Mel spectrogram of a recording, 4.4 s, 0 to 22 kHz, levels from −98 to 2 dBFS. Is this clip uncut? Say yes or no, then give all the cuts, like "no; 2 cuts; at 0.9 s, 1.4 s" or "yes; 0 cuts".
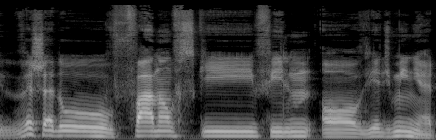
yes; 0 cuts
